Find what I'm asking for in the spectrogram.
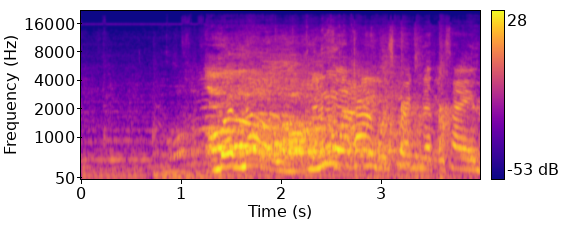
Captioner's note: audience yelling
